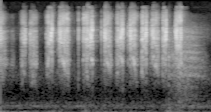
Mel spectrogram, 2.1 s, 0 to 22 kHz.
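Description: A DD Hi-Fi 1/4-inch to 3.5mm headphone adapter being unscrewed by hand, giving a close, quiet run of about a dozen quick rubbing, scratchy thread clicks in an even rhythm.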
